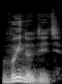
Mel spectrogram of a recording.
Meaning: to force, to compel, to oblige
- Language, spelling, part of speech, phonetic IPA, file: Russian, вынудить, verb, [ˈvɨnʊdʲɪtʲ], Ru-вынудить.ogg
